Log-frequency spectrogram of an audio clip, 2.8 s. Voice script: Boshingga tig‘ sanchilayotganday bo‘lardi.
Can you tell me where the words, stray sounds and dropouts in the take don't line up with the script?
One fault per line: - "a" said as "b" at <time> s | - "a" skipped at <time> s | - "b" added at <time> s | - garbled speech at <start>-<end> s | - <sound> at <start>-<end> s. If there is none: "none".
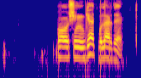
- "tig sanchilayotganday" skipped at 1.9 s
